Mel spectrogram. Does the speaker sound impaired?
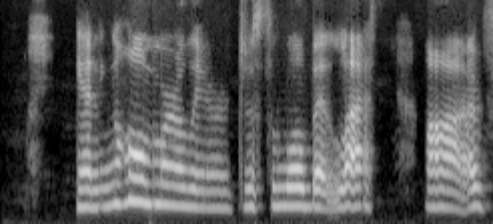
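Yes: ALS; diagnosed within about past year, on the one approved ALS medication since diagnosis, symptom-directed treatments.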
